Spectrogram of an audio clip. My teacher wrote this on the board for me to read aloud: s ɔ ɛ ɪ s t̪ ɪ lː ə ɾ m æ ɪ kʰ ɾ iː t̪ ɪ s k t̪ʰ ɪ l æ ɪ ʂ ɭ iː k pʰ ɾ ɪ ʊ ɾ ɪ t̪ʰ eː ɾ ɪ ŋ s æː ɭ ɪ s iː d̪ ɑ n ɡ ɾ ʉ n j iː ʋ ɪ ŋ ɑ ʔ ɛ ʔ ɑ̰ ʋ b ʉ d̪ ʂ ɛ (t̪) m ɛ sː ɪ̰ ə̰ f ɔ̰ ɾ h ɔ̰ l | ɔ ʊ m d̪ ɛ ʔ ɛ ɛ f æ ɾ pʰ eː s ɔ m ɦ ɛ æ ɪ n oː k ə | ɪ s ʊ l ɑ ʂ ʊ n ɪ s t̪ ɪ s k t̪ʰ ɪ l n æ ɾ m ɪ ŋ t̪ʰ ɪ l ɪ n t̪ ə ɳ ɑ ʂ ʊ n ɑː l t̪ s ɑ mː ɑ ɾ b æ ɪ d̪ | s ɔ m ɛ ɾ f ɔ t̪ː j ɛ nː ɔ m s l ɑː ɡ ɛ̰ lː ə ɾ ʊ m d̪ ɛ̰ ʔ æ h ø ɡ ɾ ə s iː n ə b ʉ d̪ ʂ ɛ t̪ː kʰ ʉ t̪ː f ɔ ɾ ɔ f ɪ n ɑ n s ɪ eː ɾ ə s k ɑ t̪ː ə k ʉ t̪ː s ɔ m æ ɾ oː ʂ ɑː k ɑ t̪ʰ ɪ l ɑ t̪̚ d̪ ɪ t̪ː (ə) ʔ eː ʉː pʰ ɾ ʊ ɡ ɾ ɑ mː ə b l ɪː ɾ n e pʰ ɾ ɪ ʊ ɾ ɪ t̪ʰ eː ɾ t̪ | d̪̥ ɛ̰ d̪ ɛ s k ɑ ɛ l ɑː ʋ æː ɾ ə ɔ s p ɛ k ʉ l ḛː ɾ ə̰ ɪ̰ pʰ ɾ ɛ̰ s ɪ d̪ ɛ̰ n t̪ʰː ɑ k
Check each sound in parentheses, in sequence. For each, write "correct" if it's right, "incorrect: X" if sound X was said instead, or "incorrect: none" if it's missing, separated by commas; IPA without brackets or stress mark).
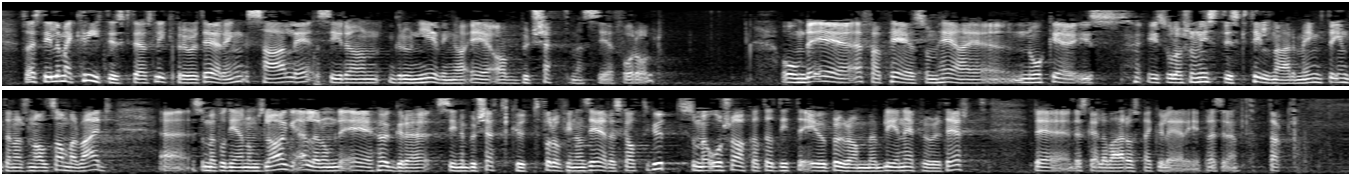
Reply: correct, correct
